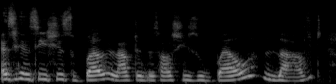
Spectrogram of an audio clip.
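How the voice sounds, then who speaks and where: A woman speaks at a fairly quick pace and a medium pitch. Noticeable background noise is present. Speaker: beauty vlogger. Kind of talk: makeup tutorial; casual vlog outro. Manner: fast; animated.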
